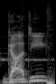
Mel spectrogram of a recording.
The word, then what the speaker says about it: Ghadius: Enter Ghadius and his minion Joka, pronounced in the game's Phantomile language as Gadi and Jok.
